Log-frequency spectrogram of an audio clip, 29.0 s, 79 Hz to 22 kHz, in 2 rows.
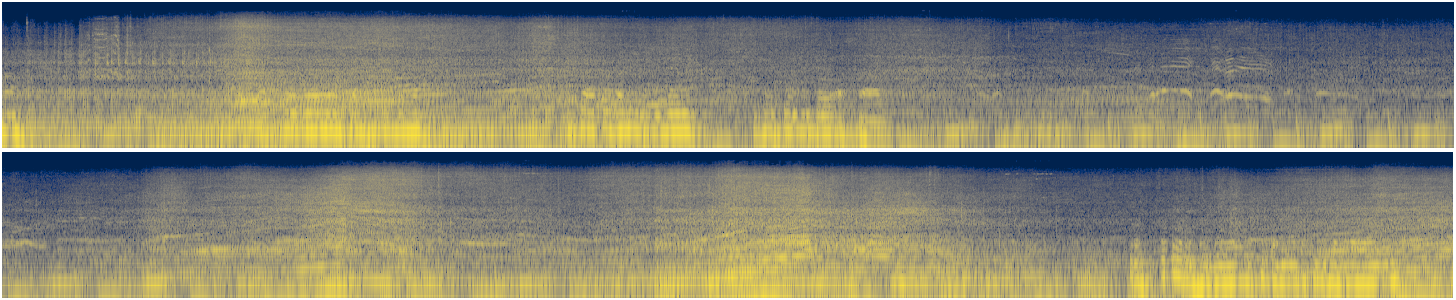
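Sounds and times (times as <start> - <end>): motorcycle engine revving: 0.0 - 29.0.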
